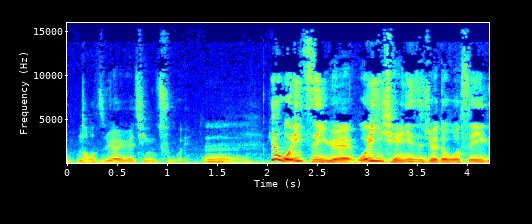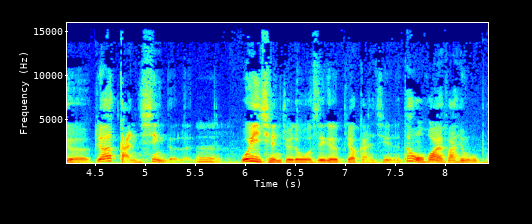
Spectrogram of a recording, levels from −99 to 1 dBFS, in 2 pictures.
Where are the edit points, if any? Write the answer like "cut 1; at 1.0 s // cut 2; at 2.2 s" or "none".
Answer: none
